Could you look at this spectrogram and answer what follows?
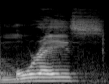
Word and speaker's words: mores: At the more serious end of this are the mores, which is kind of annoying, I know, because it's just spelled like Moors.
